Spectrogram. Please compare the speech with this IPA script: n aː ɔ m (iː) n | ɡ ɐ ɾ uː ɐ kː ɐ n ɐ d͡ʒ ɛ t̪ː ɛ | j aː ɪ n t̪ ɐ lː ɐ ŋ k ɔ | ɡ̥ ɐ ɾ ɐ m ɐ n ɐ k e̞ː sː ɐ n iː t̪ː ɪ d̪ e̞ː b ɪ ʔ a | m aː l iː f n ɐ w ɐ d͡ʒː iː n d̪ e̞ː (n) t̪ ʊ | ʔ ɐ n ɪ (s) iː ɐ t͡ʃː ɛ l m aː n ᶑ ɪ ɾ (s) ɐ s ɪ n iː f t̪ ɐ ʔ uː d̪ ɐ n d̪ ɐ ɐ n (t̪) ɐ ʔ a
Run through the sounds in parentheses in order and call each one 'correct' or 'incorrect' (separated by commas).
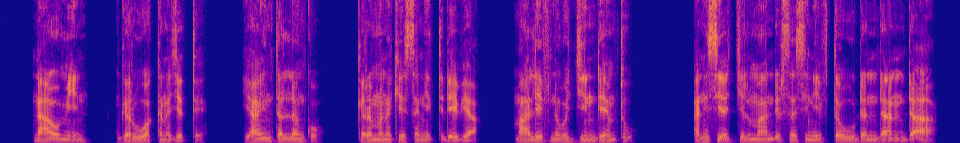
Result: correct, incorrect, correct, correct, incorrect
